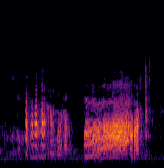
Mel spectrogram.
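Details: Eight hens bickering over a mealworm treat give a quick run of harsh, croaking squawks, then a longer, rough, gargling squabble of overlapping calls.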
